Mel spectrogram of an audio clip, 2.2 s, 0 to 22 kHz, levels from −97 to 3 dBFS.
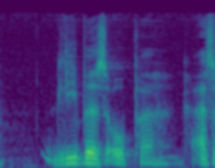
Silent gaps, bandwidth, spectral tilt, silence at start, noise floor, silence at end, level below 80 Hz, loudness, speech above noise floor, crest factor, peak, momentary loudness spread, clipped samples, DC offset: none; 16 kHz; -5 dB/octave; 0 s; -53 dBFS; 0 s; -68 dBFS; -32 LUFS; 22 dB; 20 dB; -14 dBFS; 20 LU; under 0.1%; under 0.1%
